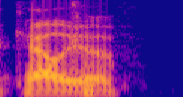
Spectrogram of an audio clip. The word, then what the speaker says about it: Kaliev: Yeah, Kaliev.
